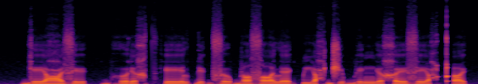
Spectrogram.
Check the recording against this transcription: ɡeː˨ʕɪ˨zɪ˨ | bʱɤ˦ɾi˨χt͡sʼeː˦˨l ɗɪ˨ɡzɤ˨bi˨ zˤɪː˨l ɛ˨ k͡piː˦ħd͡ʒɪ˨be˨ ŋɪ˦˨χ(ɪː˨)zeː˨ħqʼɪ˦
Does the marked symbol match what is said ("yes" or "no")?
no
